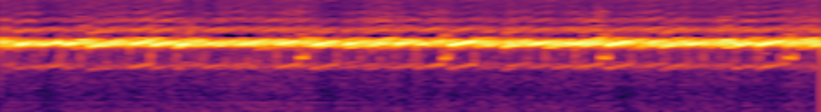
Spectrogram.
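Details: Early-year nighttime chorus of spring peepers at a frog pond, many high piercing peeps overlapping into a continuous shrill whine, with a few brief lower chirps repeating roughly every half second.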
